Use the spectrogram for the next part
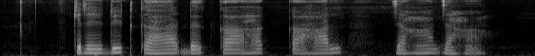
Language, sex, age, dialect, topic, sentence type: Magahi, female, 31-35, Northeastern/Surjapuri, banking, question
